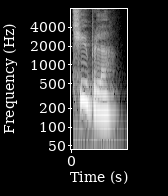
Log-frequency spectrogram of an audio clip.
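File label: "tubular", British English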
